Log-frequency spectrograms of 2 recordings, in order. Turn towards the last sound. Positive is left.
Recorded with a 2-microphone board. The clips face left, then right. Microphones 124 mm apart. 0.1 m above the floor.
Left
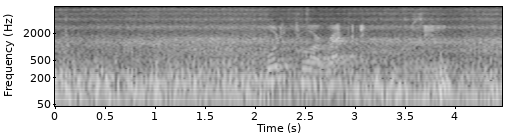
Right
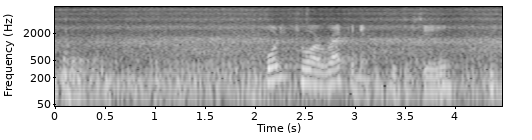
turn(degrees=-40)  # may be behind; listen again after turning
